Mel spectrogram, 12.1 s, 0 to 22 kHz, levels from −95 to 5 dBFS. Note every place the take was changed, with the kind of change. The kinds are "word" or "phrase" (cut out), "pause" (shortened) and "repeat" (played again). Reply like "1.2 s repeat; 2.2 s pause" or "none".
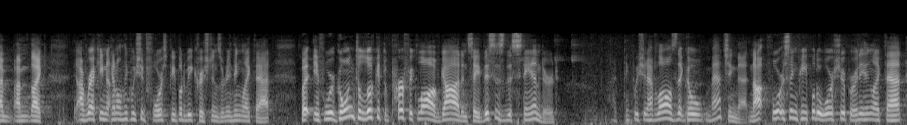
1.5 s word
